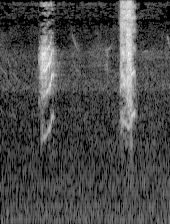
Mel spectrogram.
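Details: Two short, high-pitched call notes about a second apart from a female double-collared seedeater calling to excite a male, the first with a downward-curving tail, over low background hiss.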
